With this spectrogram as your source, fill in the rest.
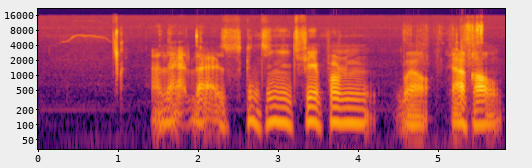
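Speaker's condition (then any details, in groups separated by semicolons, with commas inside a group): Cerebral palsy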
